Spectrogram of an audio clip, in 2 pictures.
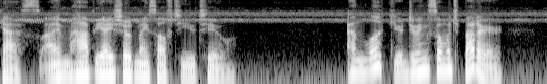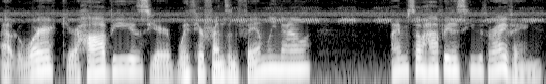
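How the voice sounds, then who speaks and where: Slow, tender guardian angel, voiced by a man. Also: medium pitch, lively intonation, slight background noise, natural voice. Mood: warm, grateful. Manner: tender, hesitant, softly reassuring. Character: gentle, devoted male guardian angel in love with his human. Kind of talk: romantic ASMR roleplay.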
